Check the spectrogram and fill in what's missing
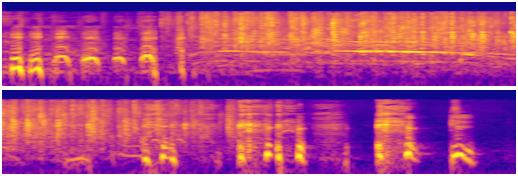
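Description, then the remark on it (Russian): A thin patter of scattered clapping from an audience swells for a few seconds, mixed with murmuring voices and a cough, then fades into brief bursts of talk. “Жидкие аплодисменты.”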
